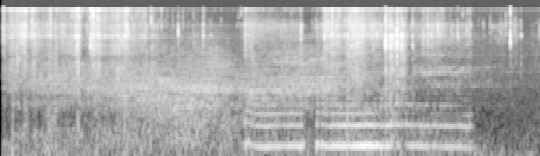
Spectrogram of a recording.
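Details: Buff-tailed bumblebee queen in Switzerland coming out of hibernation: a steady low droning buzz with harmonic bands starts midway, briefly dips, then runs on for about three seconds before stopping, over rustling and crinkling sounds.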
